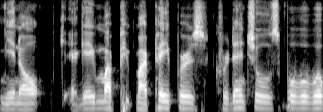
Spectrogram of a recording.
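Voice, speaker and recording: A man talks at a medium pitch, the sound dry and close with no echo. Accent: New Jersey. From US Northeast, Newark, New Jersey. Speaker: retired teacher, channel presenter. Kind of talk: casual monologue. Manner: casual, repetitive with fillers.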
